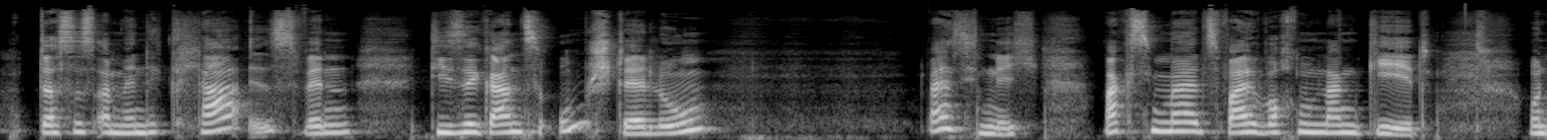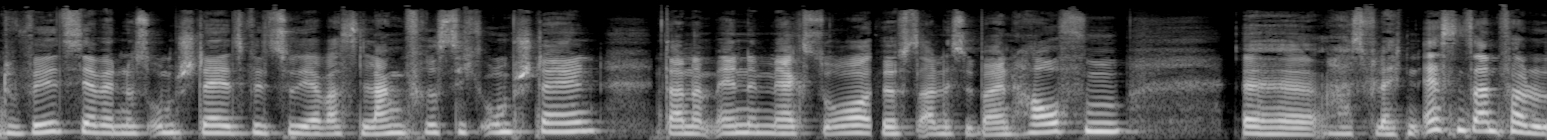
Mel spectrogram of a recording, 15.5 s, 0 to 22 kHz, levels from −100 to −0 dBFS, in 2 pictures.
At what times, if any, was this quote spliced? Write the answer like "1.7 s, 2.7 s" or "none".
11.0 s, 12.1 s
